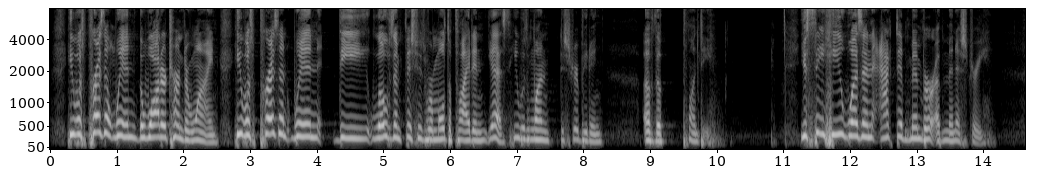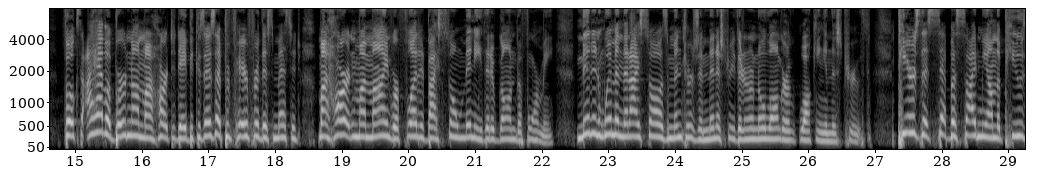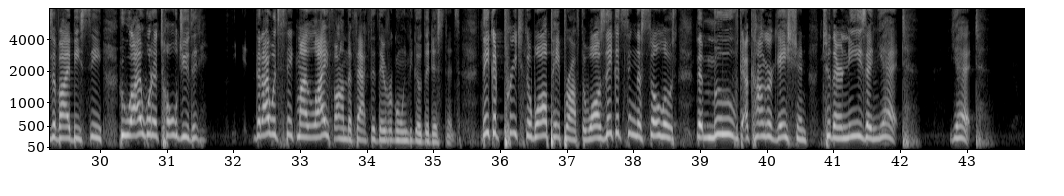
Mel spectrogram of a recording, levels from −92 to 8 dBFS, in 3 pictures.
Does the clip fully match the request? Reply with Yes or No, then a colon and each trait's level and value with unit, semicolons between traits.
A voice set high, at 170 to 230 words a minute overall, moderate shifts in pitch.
Yes: very high, 250 Hz; average, 195 wpm; average, 5.0 semitones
